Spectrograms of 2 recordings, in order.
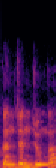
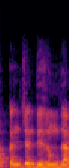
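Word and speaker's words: Khangchendzonga: ठीक है, नोट कंचनजुंगा, कंचन दिजुंगदा नाम है।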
